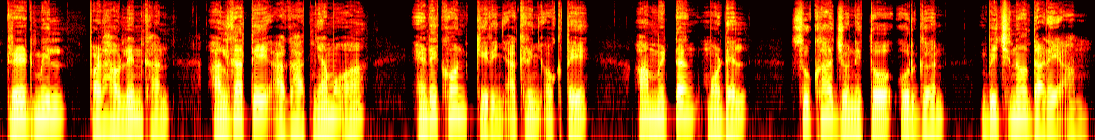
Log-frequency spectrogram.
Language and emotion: Santali, neutral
